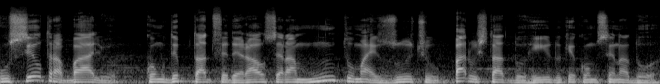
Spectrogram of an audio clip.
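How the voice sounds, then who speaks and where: The speaker uses lively intonation at a moderate pace, with very even loudness. Audible room echo surrounds the voice. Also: man, fairly low pitch for a man. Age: 70s. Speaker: radio host. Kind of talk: radio interview. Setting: radio studio.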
